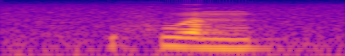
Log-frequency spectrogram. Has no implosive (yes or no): yes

